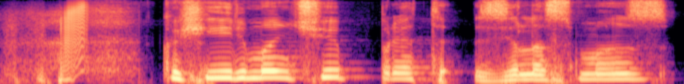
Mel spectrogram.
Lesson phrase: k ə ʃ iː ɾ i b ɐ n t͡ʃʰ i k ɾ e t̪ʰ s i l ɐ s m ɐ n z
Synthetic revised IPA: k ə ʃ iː ɾ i m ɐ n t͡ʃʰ i p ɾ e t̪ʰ z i l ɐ s m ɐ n z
